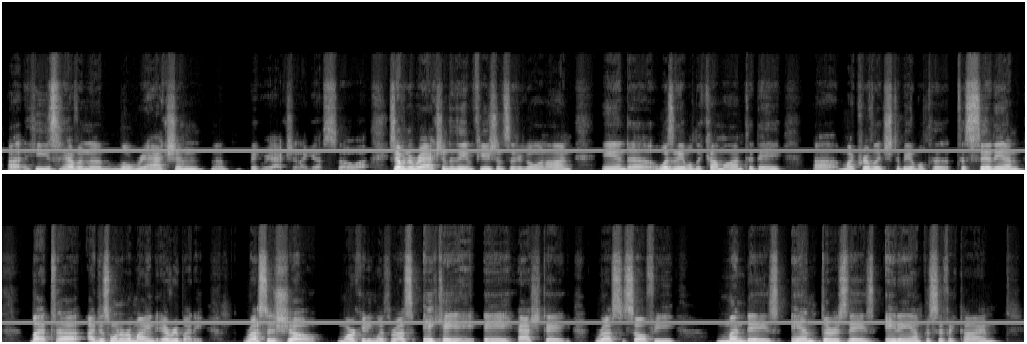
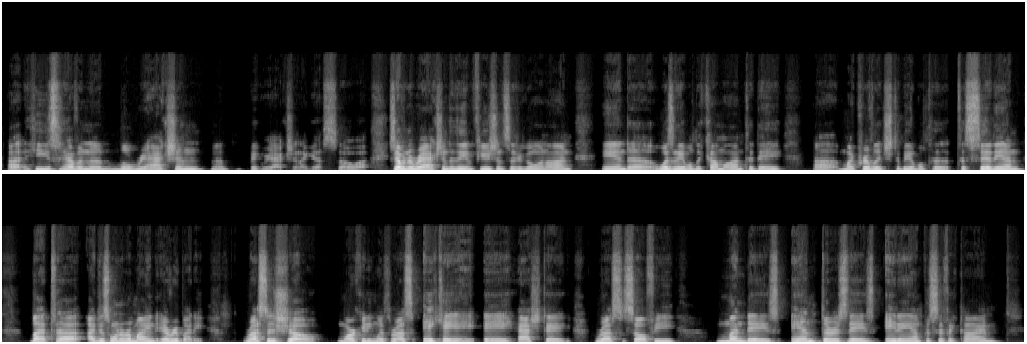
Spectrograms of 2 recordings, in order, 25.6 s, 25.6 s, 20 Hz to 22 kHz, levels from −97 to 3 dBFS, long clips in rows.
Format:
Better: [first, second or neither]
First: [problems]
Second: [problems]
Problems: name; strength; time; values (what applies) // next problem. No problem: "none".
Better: second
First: high-pitched whine; noticeable; throughout; 2.5 kHz, 15 dB below the speech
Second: none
